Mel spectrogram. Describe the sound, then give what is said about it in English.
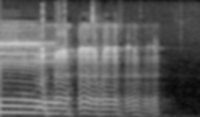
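A giant creature, shaking all over, lets out a loud, drawn-out moan, rich and tonal with a wavering pitch, lasting about a second before trailing away into quiet. “They hear the Balmera moaning.”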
